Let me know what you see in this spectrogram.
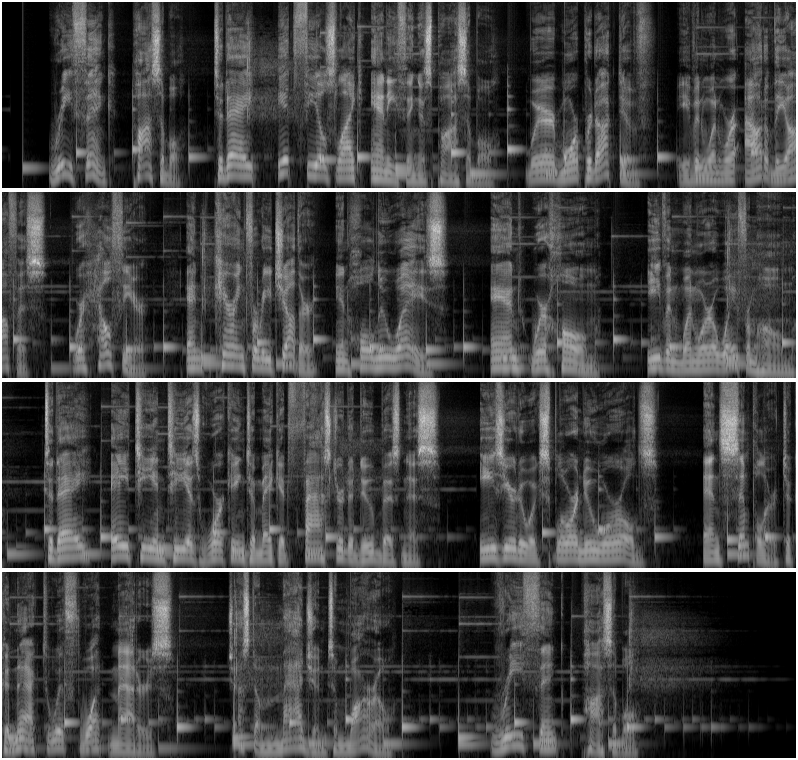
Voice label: Spot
